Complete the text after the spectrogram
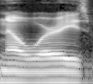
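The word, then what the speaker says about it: NxWorries: It's supposed to be pronounced No Worries, but it's NX Worries.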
